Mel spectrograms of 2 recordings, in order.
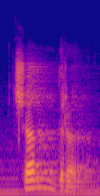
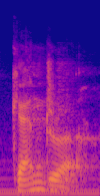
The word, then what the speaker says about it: chandra: does not know that in sanskrit transliteration the single c stands for the cheer sound chandra is spelled as c a n d r a and mispronounced as kandra if you were to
